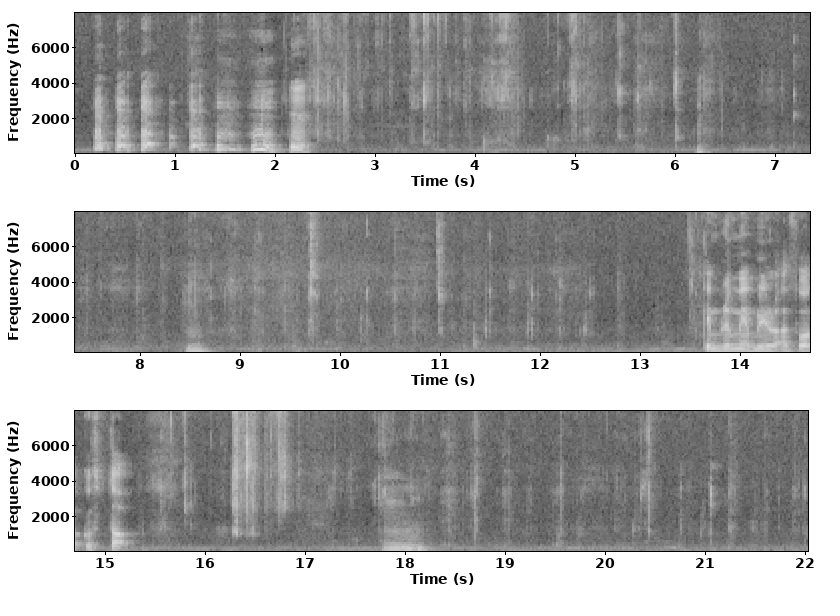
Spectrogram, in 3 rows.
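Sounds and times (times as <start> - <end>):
chewing crispy fried food: 2.2 - 13.6, 15.4 - 22.0.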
